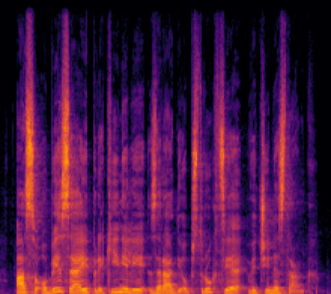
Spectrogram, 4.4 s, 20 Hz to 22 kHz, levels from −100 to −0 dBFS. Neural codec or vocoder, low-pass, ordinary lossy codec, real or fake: none; none; none; real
